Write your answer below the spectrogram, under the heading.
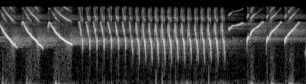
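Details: Singing canary from a training recording with added water sound: three long falling sweeps, then a dense rapid trill of about a second and a half, closing with more quick descending notes.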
